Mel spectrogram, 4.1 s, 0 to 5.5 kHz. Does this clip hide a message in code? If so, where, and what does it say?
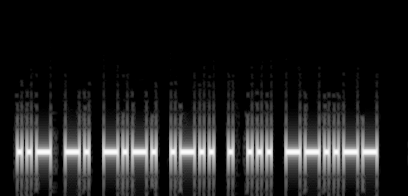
Yes: Morse code from 0.2 to 3.8 s, heard as a keyed tone, about 25 wpm, 600 Hz. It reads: UNCLES,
